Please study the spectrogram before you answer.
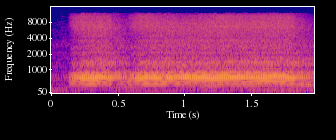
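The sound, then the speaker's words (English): A big steam locomotive's whistle sounds in one long, loud, steady blast, dipping briefly near the start and then holding for about two seconds. The tone is bright and hissing, and it is heard alone. “Yong Bao is a big, brave, bright red engine with a beautiful gold tiger painted on his tender. He is clever, kind and caring and has a whistle that sounds like this.”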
